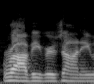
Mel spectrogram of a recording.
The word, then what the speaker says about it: Ravi Rajani: I have not just Ravi Rajani with me, but the Ravi Rajani with me.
